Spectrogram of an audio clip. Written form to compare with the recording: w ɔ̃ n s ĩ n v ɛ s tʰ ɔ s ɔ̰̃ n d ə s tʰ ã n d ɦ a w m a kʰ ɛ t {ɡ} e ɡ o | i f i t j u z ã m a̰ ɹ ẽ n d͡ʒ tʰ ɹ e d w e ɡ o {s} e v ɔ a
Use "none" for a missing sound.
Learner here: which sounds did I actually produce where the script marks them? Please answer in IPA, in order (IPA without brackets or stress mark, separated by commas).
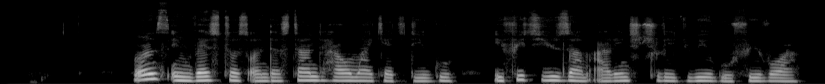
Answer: d, f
